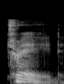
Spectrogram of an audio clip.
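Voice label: "trade", American English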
